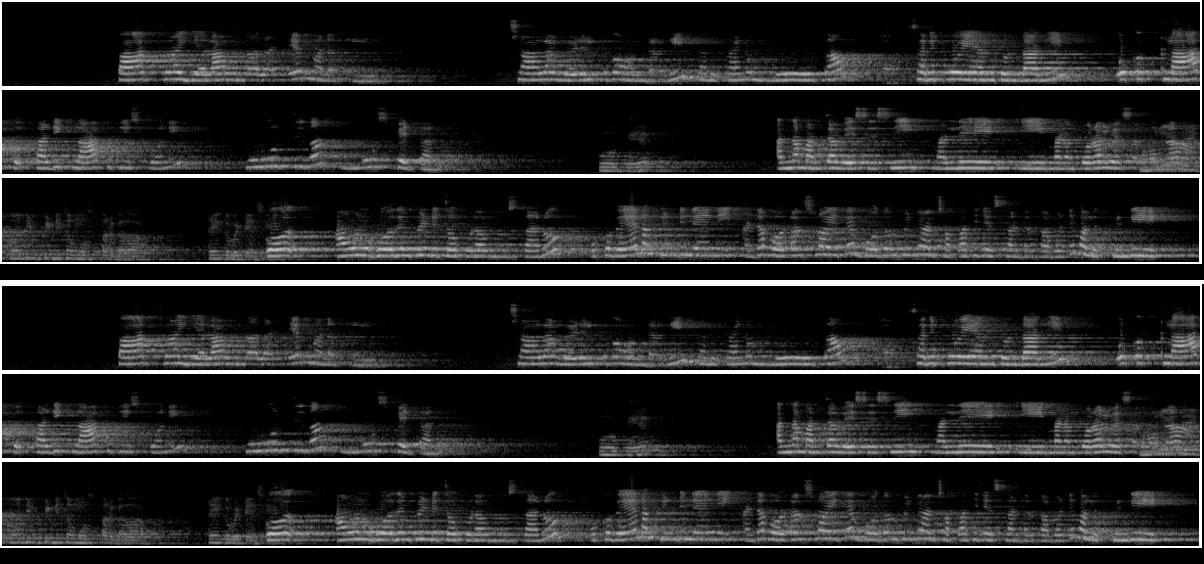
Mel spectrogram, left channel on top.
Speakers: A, on the right; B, on the right.
A: పాత్ర ఎలా ఉండాలంటే మనకి చాలా వెడల్పుగా ఉండాలి దాని పైన మూత
B: ఆ,
A: సరి పోయేంత ఉండాలి ఒక క్లాత్ తడి క్లాత్ తీసుకొని పూర్తిగా మూసిపెట్టాలి
B: ఓకే
A: అన్నం అంతా వేసేసి మళ్ళీ ఈ మనం పొరలు వేసాం
B: మాలు
A: కదా
B: ఏదై గోధిం పిండితో మూస్తారు కదా రేకు పెట్టేసి
A: గో అవును గోధుమ పిండితో కూడా ముస్ స్తారు ఒకవేళ పిండి లేని అంటే హోటల్స్లో అయితే గోధుమ పిండి వాళ్ చపాతి చేస్త టర్ కాబట్టి వాళ్ళక్ పిండి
